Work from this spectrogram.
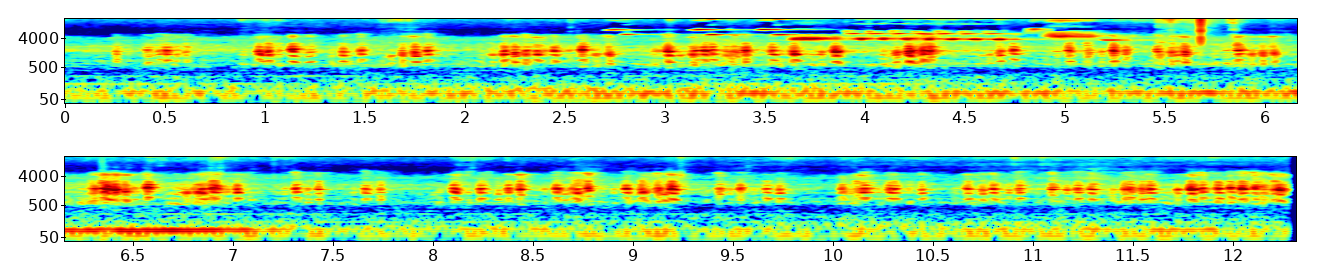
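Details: A chorus of wood frogs at a vernal pool in late March gives low, duck-like clucking croaks in a dense, rapid stream while seeking mates. Birds call in the background.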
